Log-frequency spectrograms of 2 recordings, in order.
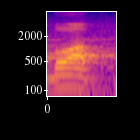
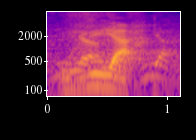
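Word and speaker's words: ضياء: সোয়াদা দোয়াত দিয়া, আমরা বাংলাতে উচ্চারণ করি কি? জিয়া। এটা হলো দিয়া মানে হলো আলো, দিয়া মানে কি?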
